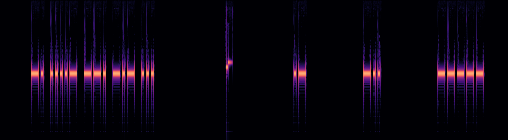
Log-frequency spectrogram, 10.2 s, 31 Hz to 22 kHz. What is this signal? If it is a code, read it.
Morse code, heard as a keyed tone, about 25 wpm, spaced as for 13 wpm, 700 Hz. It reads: N4GKS AD0
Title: USA Call Signs - 5 Characters - 8x Character Spacing - 25wpm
